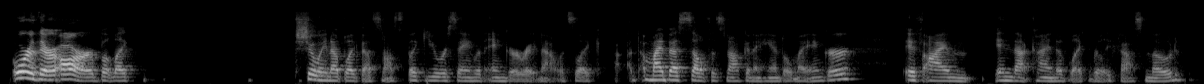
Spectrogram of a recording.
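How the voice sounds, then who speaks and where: A woman at a fairly low pitch with vocal fry and an animated tone, moderate pace, long and frequent pauses, big swings in loudness, ordinary pitch variation, and a quiet background. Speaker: therapist. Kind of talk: casual chat.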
